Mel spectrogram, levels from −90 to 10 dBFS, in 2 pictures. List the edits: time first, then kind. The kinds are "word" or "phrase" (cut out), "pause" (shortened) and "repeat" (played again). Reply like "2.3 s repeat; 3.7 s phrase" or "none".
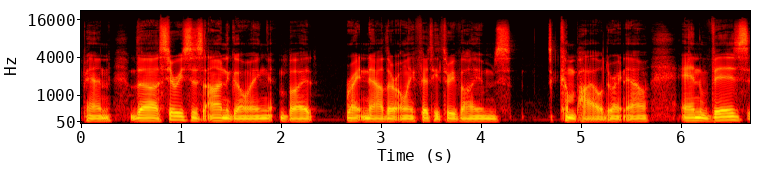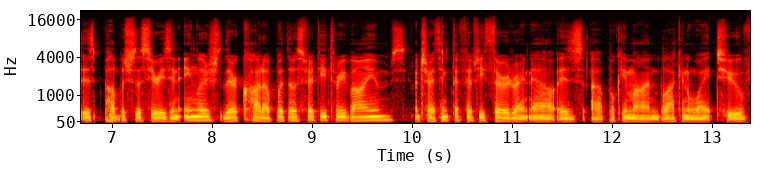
2.0 s pause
